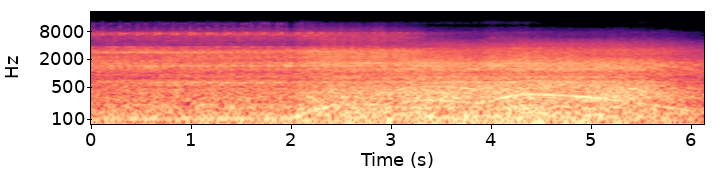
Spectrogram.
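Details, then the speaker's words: Nissan NV350 diesel after replacing the suction control valve, cleaning the EGR and intake manifold, and relearning: steady low idle rumble with no hunting or surging; the earlier rising-and-falling idle and low power are fixed. "so nawala na yyung hihinga hinga yyung idle ng ano ni sir sa NV350"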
